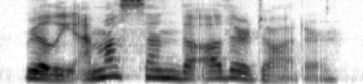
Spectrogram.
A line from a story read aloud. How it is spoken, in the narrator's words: said the mother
